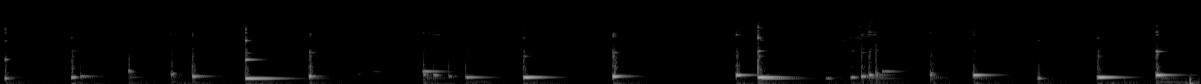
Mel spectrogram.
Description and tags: african sound 2
Some notes from an african instrument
